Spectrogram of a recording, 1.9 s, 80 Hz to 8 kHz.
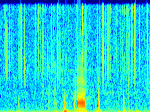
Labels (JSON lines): {"label": "biophony, knock croak", "recorder": "SoundTrap 300"}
